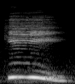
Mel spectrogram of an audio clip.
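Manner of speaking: की with a stretched long ii vowel; drawn-out long ii. Shown as a demonstration. Teacher modelling की with a long stretched ii. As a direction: pull the vowel of की long for children. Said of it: "क का उच्चारण क्या हो जाएगा".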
